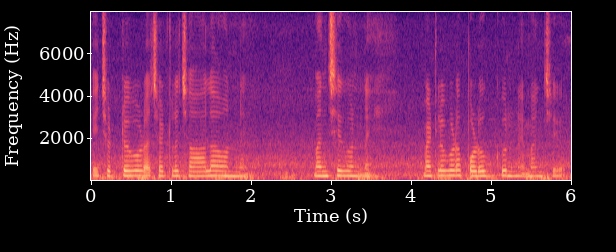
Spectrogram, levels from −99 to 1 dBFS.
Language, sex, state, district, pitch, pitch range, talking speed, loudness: Telugu, female, Andhra Pradesh, Srikakulam, 225 Hz, 220-235 Hz, 110 wpm, -17 LUFS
